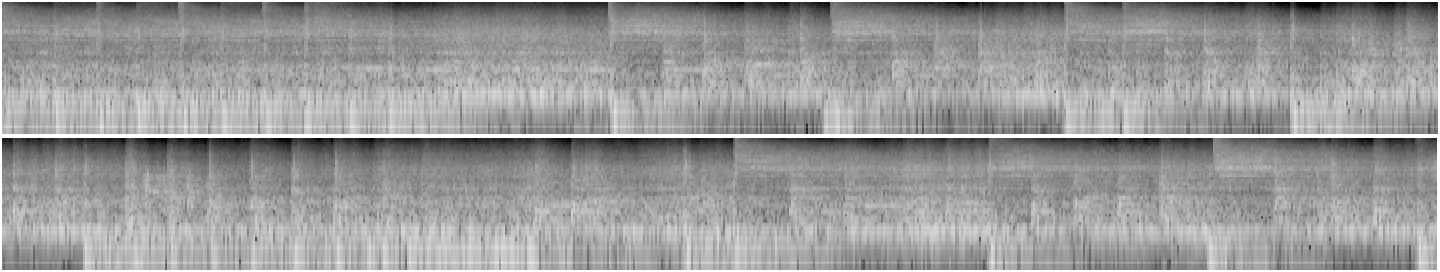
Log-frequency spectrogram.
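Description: A drum kit played live in a blues groove, with bass drum, snare and cymbals, over steady held notes from the rest of the band.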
